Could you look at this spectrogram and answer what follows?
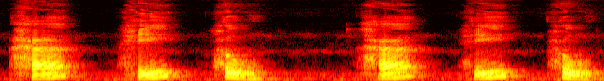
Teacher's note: ha ini di tengah-tengah tenggurokan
